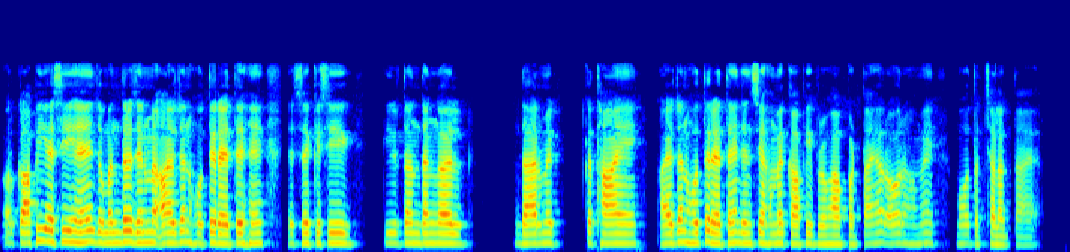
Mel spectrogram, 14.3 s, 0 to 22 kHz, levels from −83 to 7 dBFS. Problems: constant background noise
